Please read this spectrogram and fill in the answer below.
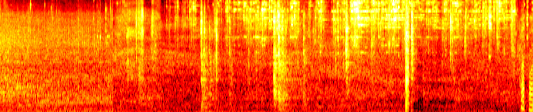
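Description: A bunch of keys jangling and clinking as a key is worked in the padlock of a metal gate, with several sharp metallic clicks and clanks, the loudest about six seconds in. For the first couple of seconds there is a low steady hum of an idling car engine.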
